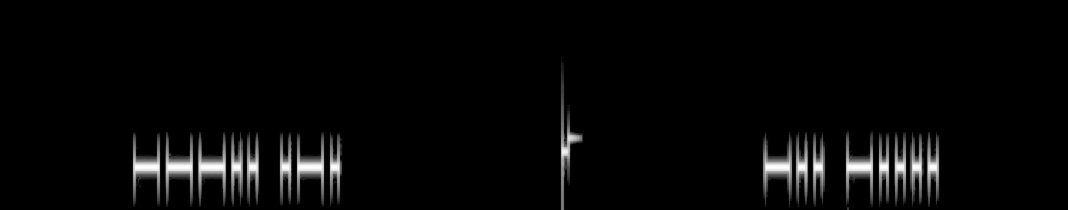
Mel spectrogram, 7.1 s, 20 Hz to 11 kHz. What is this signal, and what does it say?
Morse code, heard as a keyed tone, about 22 wpm, 700 Hz. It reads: 8R D6
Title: Single-Letter Single-Number 22wpm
